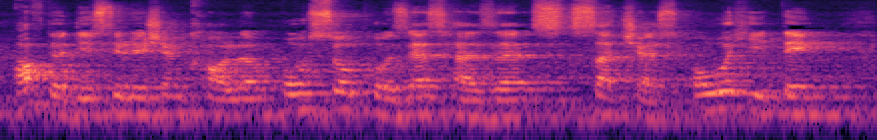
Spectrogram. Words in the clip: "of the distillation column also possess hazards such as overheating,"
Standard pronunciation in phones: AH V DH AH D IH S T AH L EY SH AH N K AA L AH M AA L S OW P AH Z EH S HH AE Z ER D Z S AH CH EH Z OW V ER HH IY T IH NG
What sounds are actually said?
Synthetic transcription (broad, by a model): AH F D AH D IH S T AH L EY SH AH N K AA L AH M AA L S OW P AH Z EH S HH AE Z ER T S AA CH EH S OW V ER HH IY T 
